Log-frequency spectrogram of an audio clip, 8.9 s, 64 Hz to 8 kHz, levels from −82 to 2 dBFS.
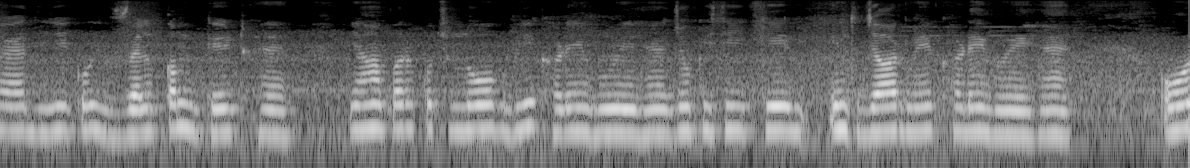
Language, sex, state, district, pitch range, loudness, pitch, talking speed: Hindi, female, Bihar, Araria, 175-195 Hz, -18 LUFS, 185 Hz, 160 wpm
